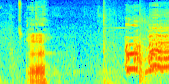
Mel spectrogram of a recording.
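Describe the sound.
A rooster crows in two loud, harmonic calls separated by a pause of near silence, the first shorter, the second longer and sustained.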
